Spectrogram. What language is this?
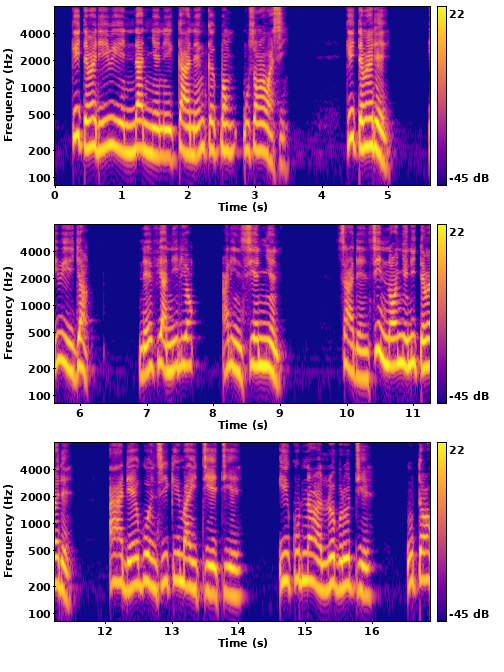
Anaang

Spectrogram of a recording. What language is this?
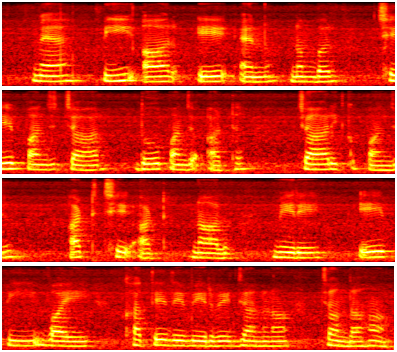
Punjabi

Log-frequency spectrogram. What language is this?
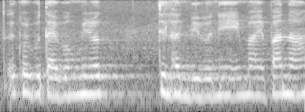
Manipuri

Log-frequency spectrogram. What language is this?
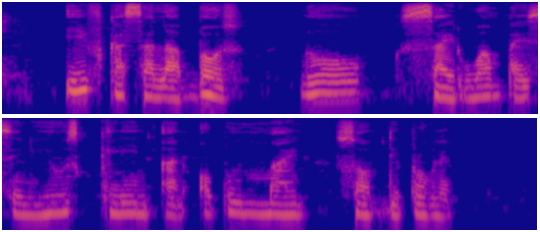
Nigerian Pidgin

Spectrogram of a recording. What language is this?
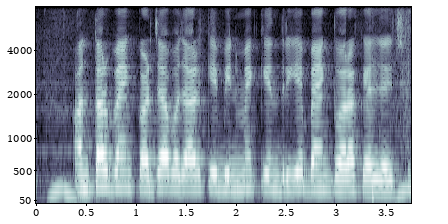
Magahi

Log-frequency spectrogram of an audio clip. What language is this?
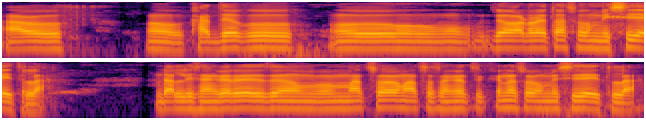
Odia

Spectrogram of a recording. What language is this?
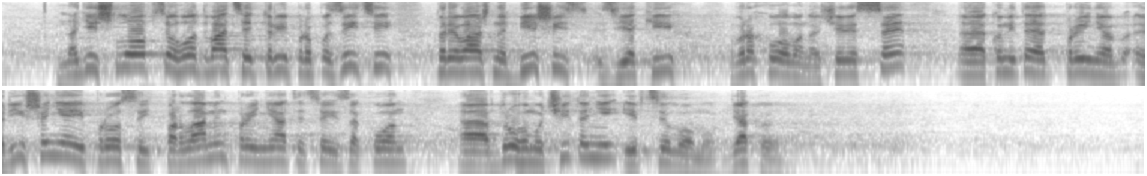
Ukrainian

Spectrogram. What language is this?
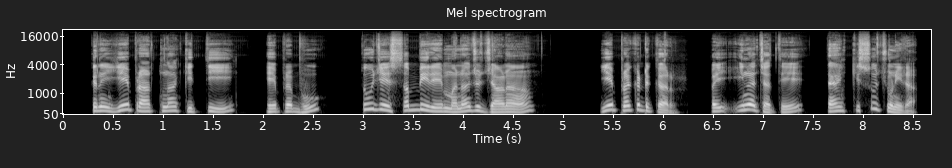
Bilaspuri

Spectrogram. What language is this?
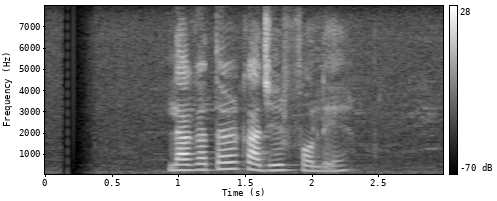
Bangla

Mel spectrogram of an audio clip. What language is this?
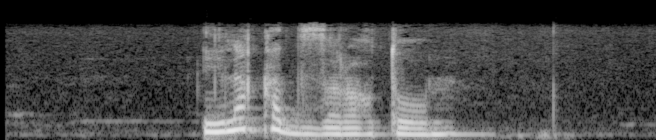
Kabyle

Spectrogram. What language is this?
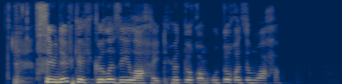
Abkhazian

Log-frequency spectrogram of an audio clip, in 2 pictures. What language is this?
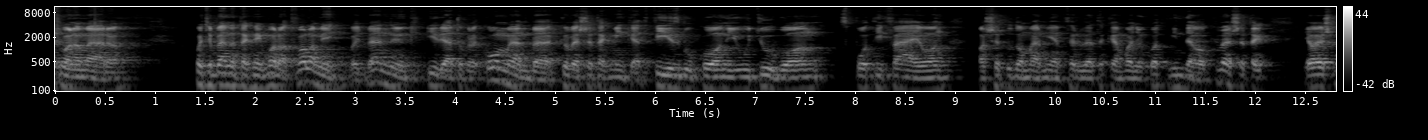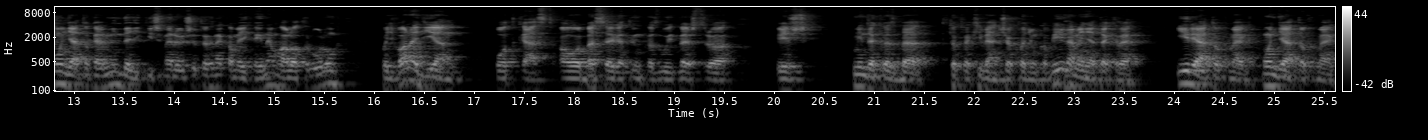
Hungarian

